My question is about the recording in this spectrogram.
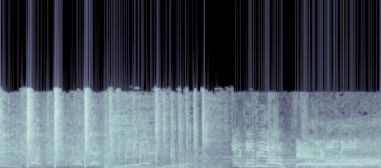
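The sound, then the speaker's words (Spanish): A crowd of hundreds of people shouts and chants "libertad" (freedom) together, loud and continuous, demanding the government's resignation, joined by some leaders of the far-right party Vox, with a steady low drone or horn blaring through the middle stretch before the chanting surges again. “Con gritos de libertad, centenares de personas, acompañadas esta vez por algunos líderes del partido ultraderechista Vox, han exigido la dimisión del Gobierno.”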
